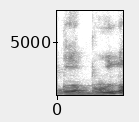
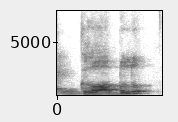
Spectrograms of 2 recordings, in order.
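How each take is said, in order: First: The stress is not on the first syllable. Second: The stress is on the first syllable. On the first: The speaker calls it wrong. "senão ficaria globulo" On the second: The speaker calls it right. "então é o gló"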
